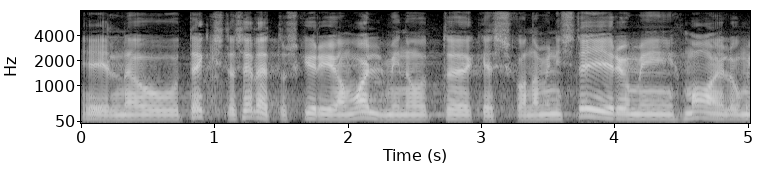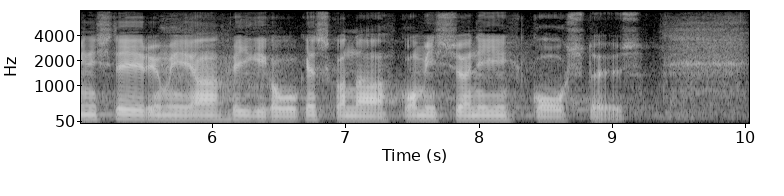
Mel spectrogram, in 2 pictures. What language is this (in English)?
Estonian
